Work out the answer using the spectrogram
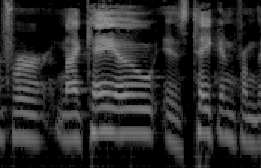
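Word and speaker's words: Nikeo (νίκη): Nike, N-I-K-E. Look it up. It's actually pronounced Nikeo, but in the English it's spelled N-I-K-E.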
